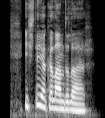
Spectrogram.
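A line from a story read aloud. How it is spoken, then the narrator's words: Laughing. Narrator (Turkish): diyerek güldü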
